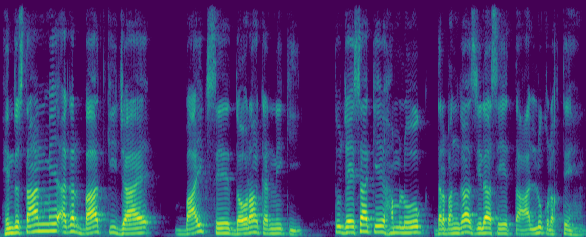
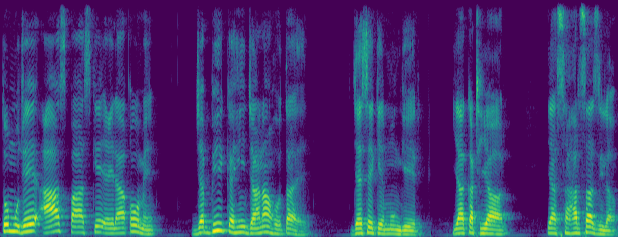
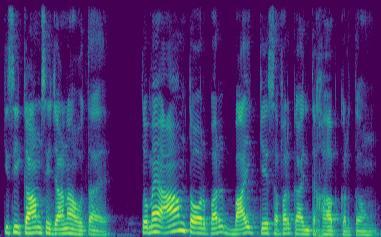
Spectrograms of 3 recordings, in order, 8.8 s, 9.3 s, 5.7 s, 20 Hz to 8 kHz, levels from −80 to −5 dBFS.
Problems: none marked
